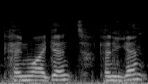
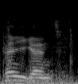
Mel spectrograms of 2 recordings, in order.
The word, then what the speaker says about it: Pen-y-ghent: So that's Pen-y-ghent, I think you pronounce it, Pen-y-ghent, and that is the first one, which I think is about 700 meters above sea level.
